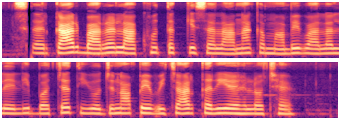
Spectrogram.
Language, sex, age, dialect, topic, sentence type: Maithili, female, 18-24, Angika, banking, statement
